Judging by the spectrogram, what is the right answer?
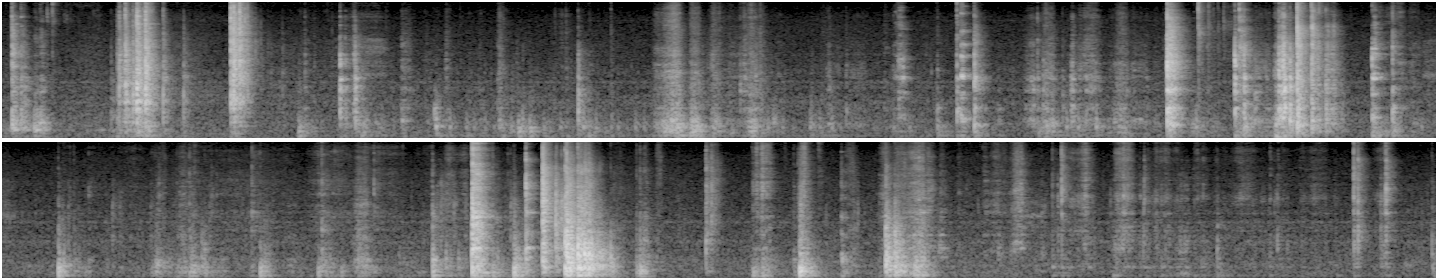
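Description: Irregular clinks, knocks and rubbing as an antique amplifier's wooden cabinet is taken apart by hand on a tabletop: metal hinges, screws and wooden panels handled and set down. The loudest knocks come about halfway through and again about two thirds of the way in.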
